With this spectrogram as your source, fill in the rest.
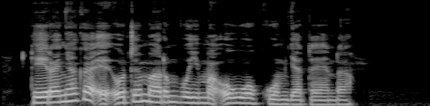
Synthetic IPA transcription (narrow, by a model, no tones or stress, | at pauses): teɾaɲakaʔeʔotemaɾmbʊjma̰ʔowɔkːwomd͡ʒatɛnda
